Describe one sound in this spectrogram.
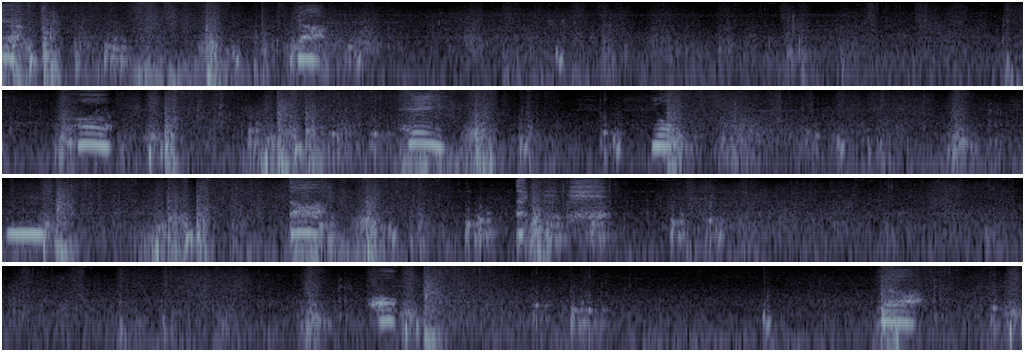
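A tree trunk thuds as it is struck.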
